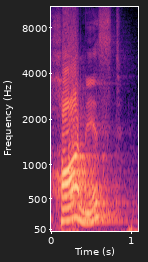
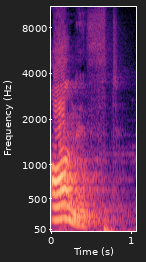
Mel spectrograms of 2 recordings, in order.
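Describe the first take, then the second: First: The word begins with an h sound. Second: The word begins with a vowel sound. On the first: The speaker calls it wrong. "This is not honest" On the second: The speaker calls it right. "this is honest"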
